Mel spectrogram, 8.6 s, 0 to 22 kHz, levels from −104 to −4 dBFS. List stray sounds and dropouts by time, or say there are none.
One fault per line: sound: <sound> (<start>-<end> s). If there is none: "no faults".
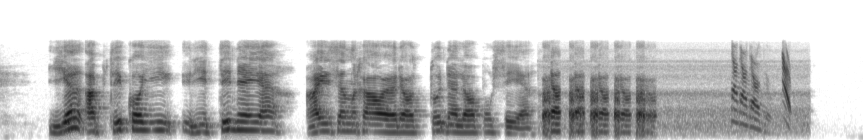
sound: laugh (5.4-6.6 s)
sound: chirp (7.3-7.9 s)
